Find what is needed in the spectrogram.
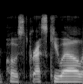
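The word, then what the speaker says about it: PostgreSQL: at the end so you might hear postgressql or variations of that I just call it postgress so sqa is a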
